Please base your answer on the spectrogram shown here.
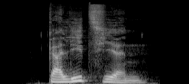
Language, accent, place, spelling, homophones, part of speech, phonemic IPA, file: German, Germany, Berlin, Galicien, Galizien, proper noun, /ɡaˈliːt͡si̯ən/, De-Galicien.ogg
- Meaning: Galicia (a former kingdom and autonomous community in northwestern Spain)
